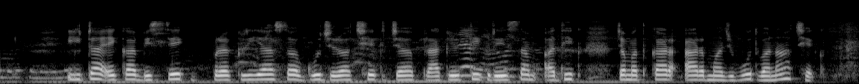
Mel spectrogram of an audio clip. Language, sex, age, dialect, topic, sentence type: Magahi, female, 46-50, Northeastern/Surjapuri, agriculture, statement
